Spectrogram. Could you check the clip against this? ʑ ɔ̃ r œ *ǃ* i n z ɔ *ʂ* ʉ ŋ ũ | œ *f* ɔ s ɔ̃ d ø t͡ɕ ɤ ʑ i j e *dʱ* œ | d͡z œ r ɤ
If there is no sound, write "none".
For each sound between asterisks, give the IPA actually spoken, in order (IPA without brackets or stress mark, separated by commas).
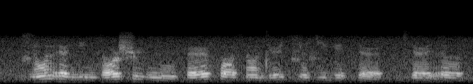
n, ʂ, f, t͡s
